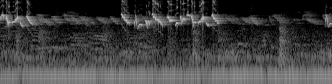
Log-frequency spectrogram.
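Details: Kecial kuning, the yellow white-eye of Lombok, in a training song meant to make other birds agitated and sing harder: two quick chattering bursts of high, sliding, warbled notes, then near silence with a steady low hum.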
